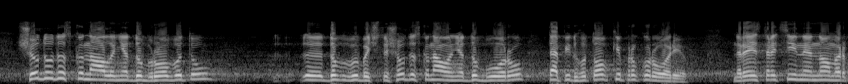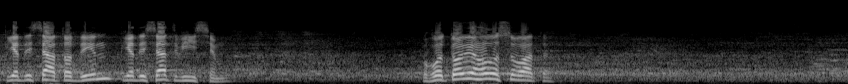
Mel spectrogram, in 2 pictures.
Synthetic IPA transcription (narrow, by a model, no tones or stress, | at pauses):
ʃt͡ʃɔd̪ɔd̪ɔskɔnɑlˠenʲːɐd̪ɔbɾɔbt̪ʊ | ɔʋɪbɐt͡ʃɪ̥t̪ɛʃt͡ʃɔd̪ɔd̪ɔskɔnɑlˠenʲːɐd̪ɔbɔɾʊt̪ɐpʲid̪ɦɔt̪ɔwkɪpɾɔkʊɾɔɾʲiw | ɾejest̪ɾɐt͡sʲijnɪjnɔmerpʲjɐd̪esʲat̪ɔd̪ɪnpʲjɐd̪esʲat̪ʋʲisʲim | ɦɔt̪ɔʋʲiɦɔlˠɔsʊʋɑt̪ɪ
